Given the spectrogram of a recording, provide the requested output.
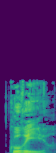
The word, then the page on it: courir: francais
